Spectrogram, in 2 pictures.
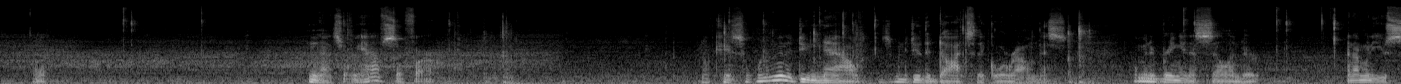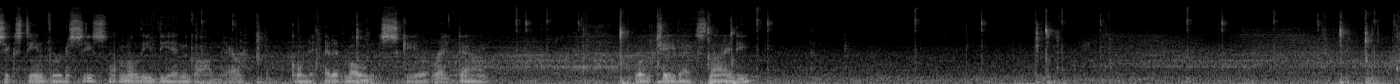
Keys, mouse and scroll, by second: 1.2 click, 1.7-2.6 scroll down 2, 2.0 middle click, 3.7 scroll up 1, 3.9 middle click, 5.1 ctrl+s, 5.7 click, 5.7 x, 5.7 KP_1, 6.9-7.3 scroll up 1, 7.3 shift+middle click, 8.5 shift+middle click, 10.8 shift+a, 15.7-16.0 scroll down 2, 16.0 middle click, 16.6 Tab, 17.6 s, 19.5 middle click, 20.2 r, 22.1-23.2 scroll up 4, 23.2 click, 24.5 ctrl+z, 24.6 middle click, 25.9 click, 26.5-27.4 scroll up 2, 26.7 middle click, 27.4 alt+a.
